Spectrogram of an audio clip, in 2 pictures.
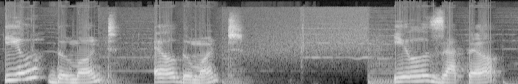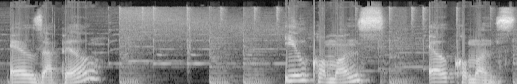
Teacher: For all verbs, whether first group, second group, third group, you don't pronounce that ending, ENT.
